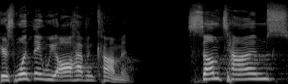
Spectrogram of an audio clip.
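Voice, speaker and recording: A man talks with a Southern US accent and ordinary pitch variation. His tone is bright and sharp. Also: very clean recording, silent background. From US South, South Carolina. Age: 30s. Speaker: youth pastor. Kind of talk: sermon.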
